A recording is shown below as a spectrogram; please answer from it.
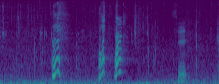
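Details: Trinket, a dog riding in a homemade bike mount, upset because the bike is being walked rather than pedalled, lets out four short, sharp yelping barks in quick succession, with quiet rustling around her.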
